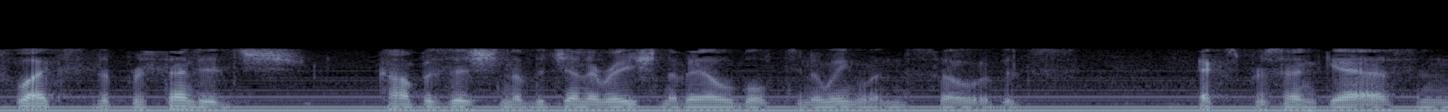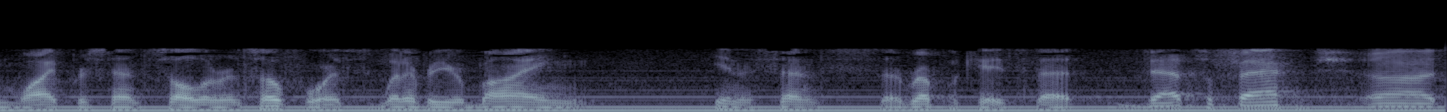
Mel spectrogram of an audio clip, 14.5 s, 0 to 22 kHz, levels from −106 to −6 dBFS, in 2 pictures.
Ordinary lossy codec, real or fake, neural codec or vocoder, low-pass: MP3, 24 kbps; real; none; 3.6 kHz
